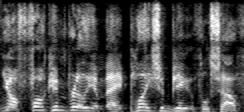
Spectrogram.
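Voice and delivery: high-pitched mock enthusiasm; imitating gushing punter. Drunk punter begging the singer at gig's end, high mock gushing. Voices pissed punter pestering him.

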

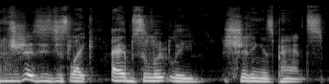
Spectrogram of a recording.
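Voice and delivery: normal talking voice

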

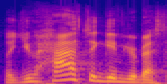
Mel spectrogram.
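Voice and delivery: mock aggressive trainer push. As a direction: bark it like a hype coach. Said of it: "I have a bit of an aggressive tone".

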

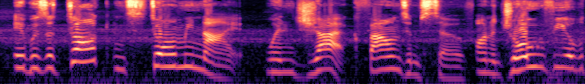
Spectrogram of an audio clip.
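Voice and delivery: put-on theatrical storyteller in a loose British accent. Telling the Jack-o'-lantern legend, theatrical loose British accent. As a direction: tell it grandly in a British accent, pausing between phrases. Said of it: "I did, like, a loose accent".

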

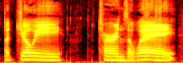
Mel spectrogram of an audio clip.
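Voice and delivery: ordinary talk, nothing marked

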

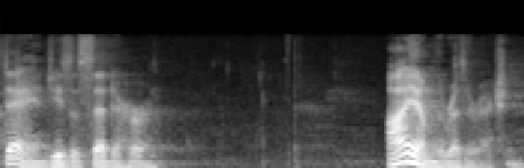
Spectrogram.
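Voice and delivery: a preacher reading the gospel text; scripture reading. Acted. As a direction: read the passage with reverent care. Reads John 11 scripture aloud.

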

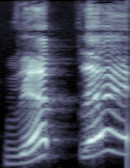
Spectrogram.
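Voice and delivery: mock eager agreeing; eager single guy. Single guy at the party, lightly voiced eager yes.

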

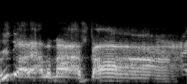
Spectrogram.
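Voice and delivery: high, slow shouted order; cashier yelling. Retold or imitated. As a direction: bark it across the store like a cashier. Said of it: "one of the cashiers yelled at her".

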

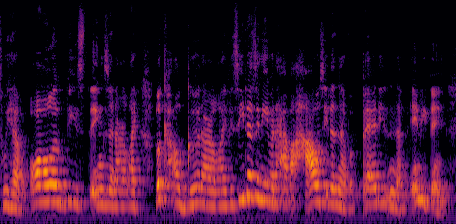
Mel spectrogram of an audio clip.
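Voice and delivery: put-on high-pitched, earnest kid reasoning; pleading big sister. Older daughter reasoning with her sister, pleading.

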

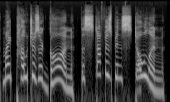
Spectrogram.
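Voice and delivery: high, slow dismayed cry; distraught elf finding pouches gone; alarmed. Acted. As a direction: panic over the theft. Continuing alarm.

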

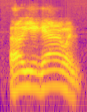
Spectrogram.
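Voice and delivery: light Aussie barman voice; Australian accent. Retold or imitated.

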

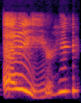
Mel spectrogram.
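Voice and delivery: high, loud, thrilled call; mock excited greeting. Friend bursting into his room, high and loudly excited. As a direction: imitate a friend bursting in with joy.

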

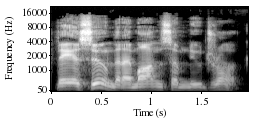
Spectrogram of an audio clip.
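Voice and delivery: normal talking voice

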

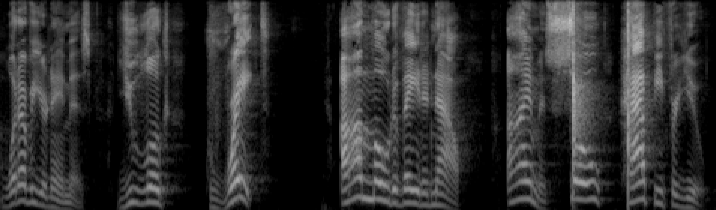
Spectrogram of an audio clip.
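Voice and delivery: fired-up, lifted voice cheering on a patient; emphatic motivator, proud and excited; excited pep talk. Acted. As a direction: hype them up with heartfelt energy.

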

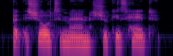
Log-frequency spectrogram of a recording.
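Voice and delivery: ordinary delivery, nothing marked

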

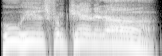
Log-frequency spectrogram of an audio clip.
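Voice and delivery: high, slow cheesy crowd question; hack crowd work. Retold or imitated. Comic quoting Dice's pandering crowd line. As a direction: drag it out like a hack opener. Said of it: "you go".

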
